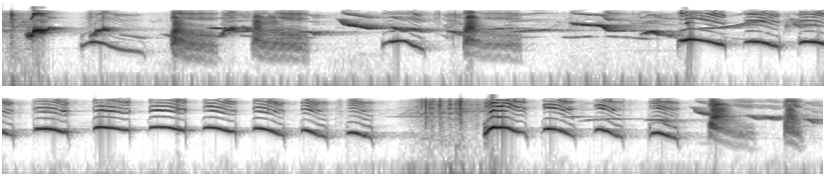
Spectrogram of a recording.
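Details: White-crested laughingthrush singing: bright whistled and harsh squawky phrases, then a fast run of rising-falling slurred whistles, roughly three per second, pausing briefly before another burst; faint low hum underneath.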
